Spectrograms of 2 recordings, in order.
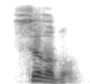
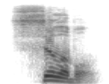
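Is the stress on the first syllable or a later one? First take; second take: first; first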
